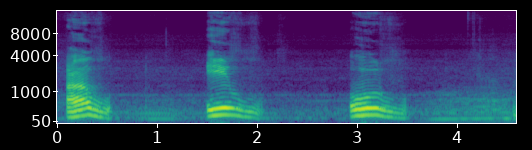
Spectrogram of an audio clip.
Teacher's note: لمبی اور جاری رہے استطالت اور رخوت کی وجہ سے۔ اس میں استطالت ہے اور رخوت ہے۔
